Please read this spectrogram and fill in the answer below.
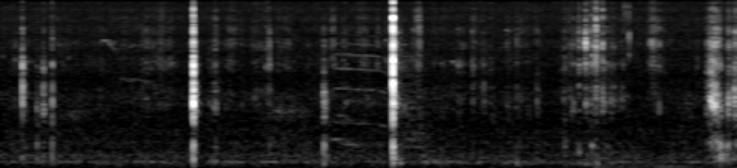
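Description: Knob caps pressed onto the rotary encoders of a small custom keyboard: two sharp plastic clicks about a second and a half apart, with a few fainter clicks and taps around them.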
